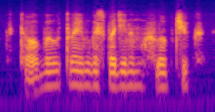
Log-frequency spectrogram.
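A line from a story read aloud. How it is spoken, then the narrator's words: Calm question. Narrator (Russian): спокойно спросил человек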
